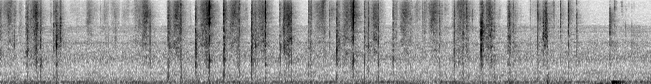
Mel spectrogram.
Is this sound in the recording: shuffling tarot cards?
yes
